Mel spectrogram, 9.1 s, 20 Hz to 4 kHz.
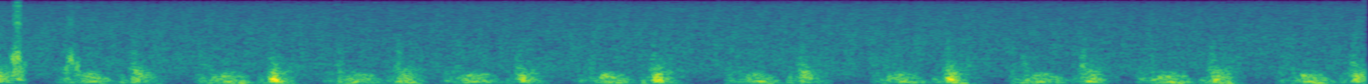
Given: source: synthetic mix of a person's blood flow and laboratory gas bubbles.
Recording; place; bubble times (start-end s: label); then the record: Doppler ultrasound of blood flow; precordium
0.09-0.21 s: bubbles
0.45-0.56 s: bubbles
From the record:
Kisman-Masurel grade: 112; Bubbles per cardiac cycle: 1 to 2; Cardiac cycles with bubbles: 1 to 10%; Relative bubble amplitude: moderate (0.250 to 0.450); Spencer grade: 1 (occasional bubble signal discernible with the cardiac motion signal, with majority of cardiac periods free of bubbles); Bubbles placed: anywhere in the cardiac cycle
